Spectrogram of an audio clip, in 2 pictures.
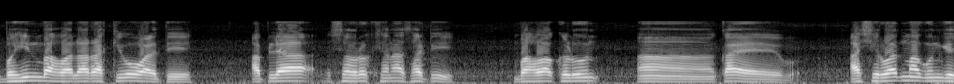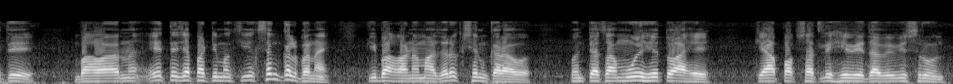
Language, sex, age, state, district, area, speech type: Marathi, male, 60+, Maharashtra, Osmanabad, rural, spontaneous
